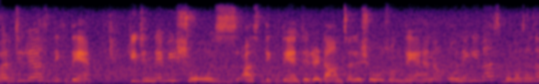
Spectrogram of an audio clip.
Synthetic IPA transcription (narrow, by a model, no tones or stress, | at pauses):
pəɾd͡ʒɪlẽːəsd̪ɪkʰd̪eːɛ̃ː | kɪd͡ʒɪnːẽːʋiːʃoːzəsd̪ɪkʰd̪eːɛ̃ːd͡ʒeːɽeːɖãːnsaːleːʃoːzɦõːnd̪eːɛ̃ːɦɛːnaːʔoːnẽːɡiːnãːsbɔːt̪zjaːd̪aː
